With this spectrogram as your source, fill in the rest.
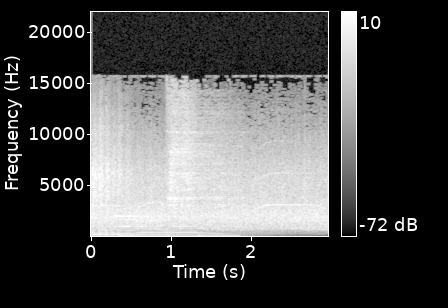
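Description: A band of electric guitars and drums plays a final chord that rings out.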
